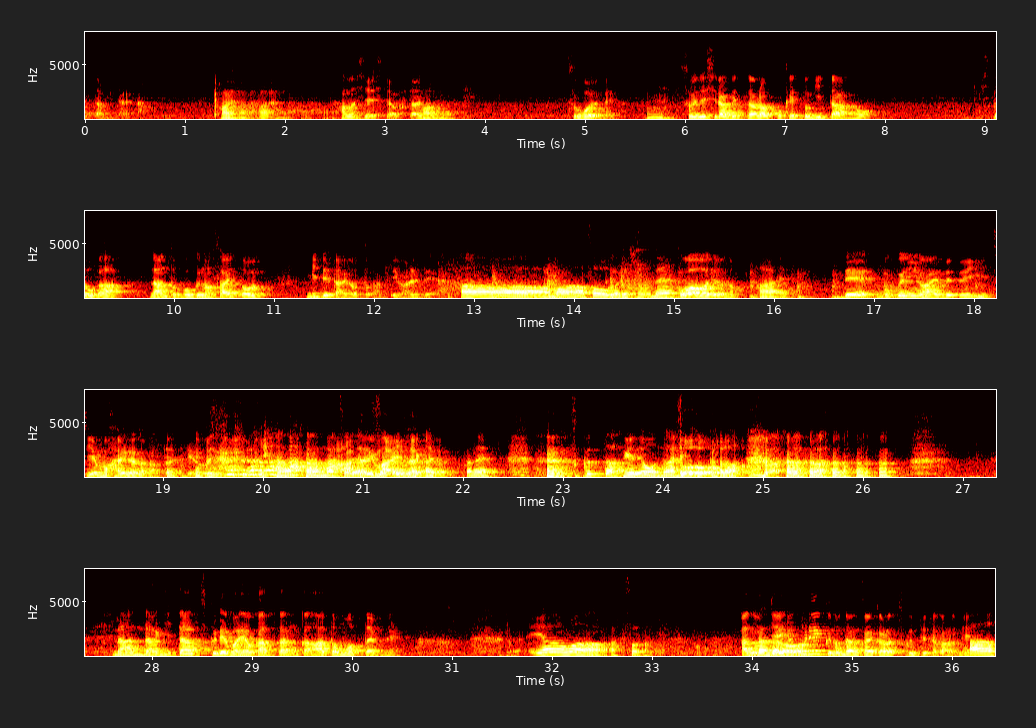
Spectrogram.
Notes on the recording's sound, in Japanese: レコーダーの問題で謎のノイズが乗ってしまったので、ひどい部分半分ぐらいカットになってしまいました + 音質が少し悪くなっています。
